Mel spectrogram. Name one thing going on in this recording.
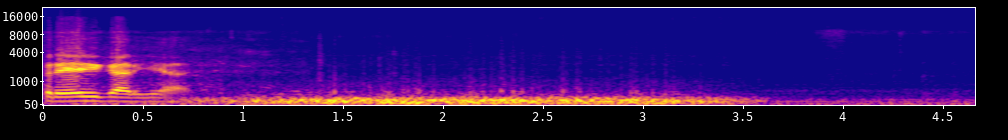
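A car engine rumbles loudly.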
